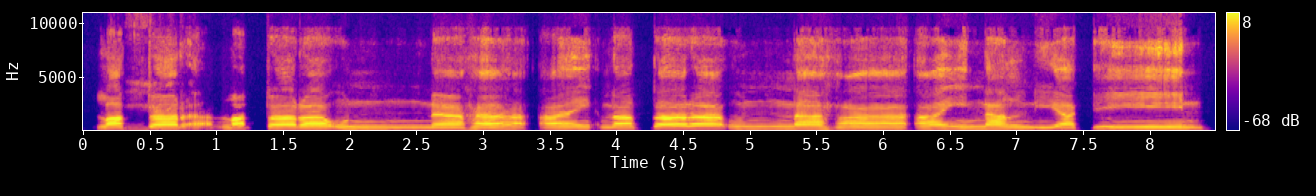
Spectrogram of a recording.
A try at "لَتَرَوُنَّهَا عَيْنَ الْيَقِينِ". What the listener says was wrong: یقین میں قاف نکالنا ہے. ثم لترونها عین الیقین.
